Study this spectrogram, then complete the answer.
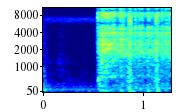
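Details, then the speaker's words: Early-to-mid-90s Suzuki King Quad 300 ATV, left sitting outside, cranked with the very black spark plug removed while checking spark (spark present but not very blue): fast, even, airy starter whir spinning freely; normal cranking. "yeah we got Spark all right so I mean it's not really blue but I had a run with it I'm sure"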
